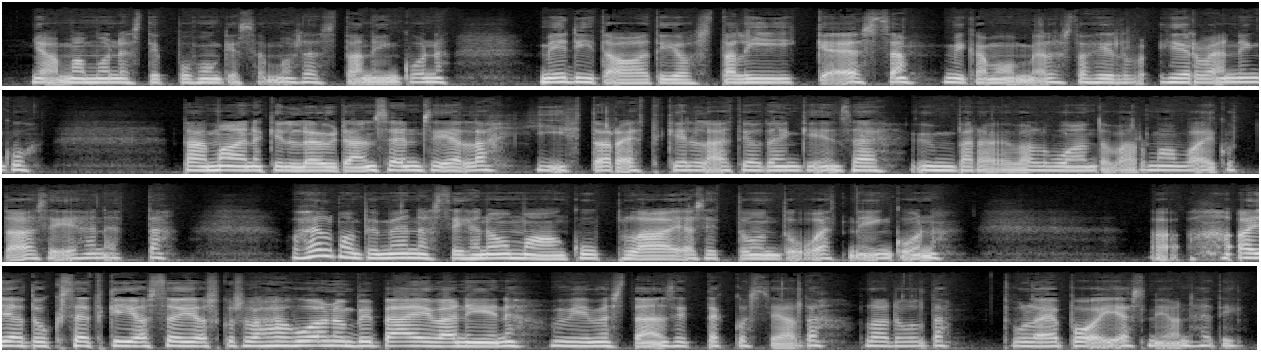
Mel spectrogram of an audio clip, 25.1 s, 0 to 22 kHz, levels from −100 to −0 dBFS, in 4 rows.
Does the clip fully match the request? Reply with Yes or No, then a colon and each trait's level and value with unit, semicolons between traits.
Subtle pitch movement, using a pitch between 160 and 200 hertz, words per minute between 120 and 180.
Yes: narrow, 2.3 semitones; medium, 185 Hz; average, 145 wpm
